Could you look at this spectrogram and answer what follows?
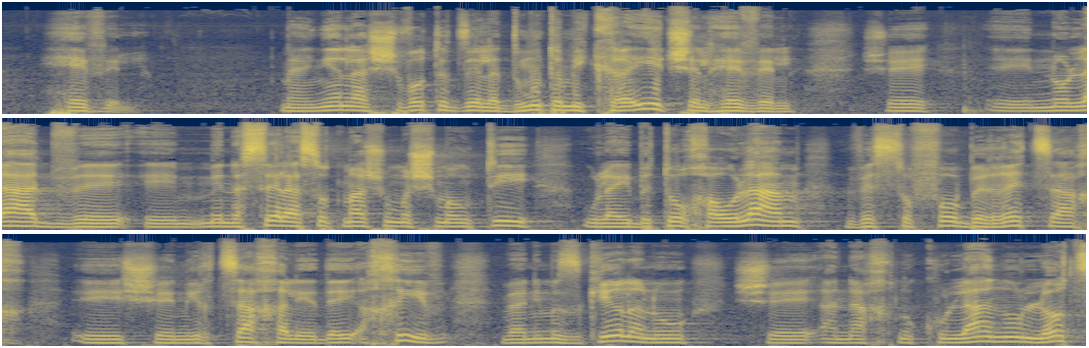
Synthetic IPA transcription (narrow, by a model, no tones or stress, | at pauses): he̞ve̞̰l | meanjenlehaʃvo̞te̞tzeladmuthamikʁaitʃe̞lɦe̞ve̞lʃe̞no̞ladve̞me̞nase̞laːso̞tmaʃumaʃmautiulajbe̞to̞χhao̞lamveso̞fo̞be̞ʁe̞t͡saχ | ʃe̞niʁt͡saχaljede̞jaχivveanimazkiʁlanuʃe̞anaχnukulanulo̞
